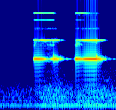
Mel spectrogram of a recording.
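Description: A liquid level indicator on a cup emits shrill, piercing electronic beeps in a steady repeating pattern, three starting in quick succession, clear over a faint low hum, as liquid poured slowly from a pitcher reaches the set level. No talking.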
